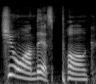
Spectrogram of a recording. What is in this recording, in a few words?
Fire, voices Mobster; hedgewars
